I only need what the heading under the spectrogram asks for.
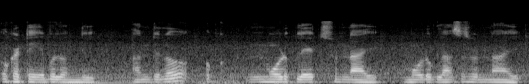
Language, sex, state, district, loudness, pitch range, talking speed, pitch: Telugu, male, Telangana, Hyderabad, -17 LUFS, 105-120 Hz, 125 wpm, 115 Hz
